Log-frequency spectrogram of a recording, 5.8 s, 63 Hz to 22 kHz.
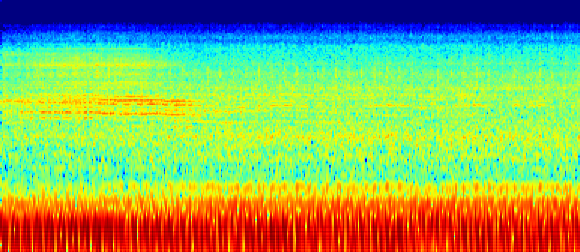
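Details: ATK 5.7 LS V8 freshly installed in a Chevy Tahoe rebuild, first start on a safe break-in tune: deep, even idle with a steady low rumble and no knocks or misses; normal idle.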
